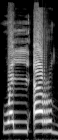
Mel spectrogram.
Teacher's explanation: کلمت والارض میں یہاں جو کہ را پہ جزم ہے لیکن اس سے پہلے والے حرف پہ مطلب الف پہ زبر ہے، لہذا را کو تفخیم سے ہم ادا کریں گے مطلب بھاری آواز میں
